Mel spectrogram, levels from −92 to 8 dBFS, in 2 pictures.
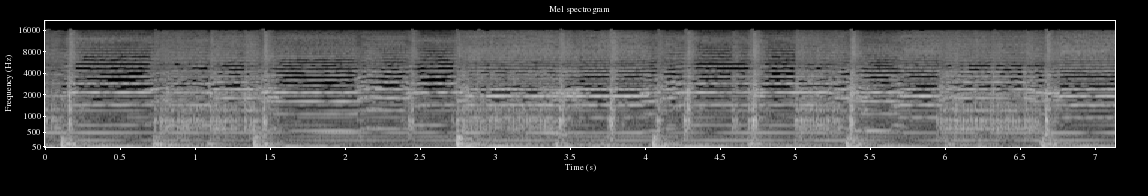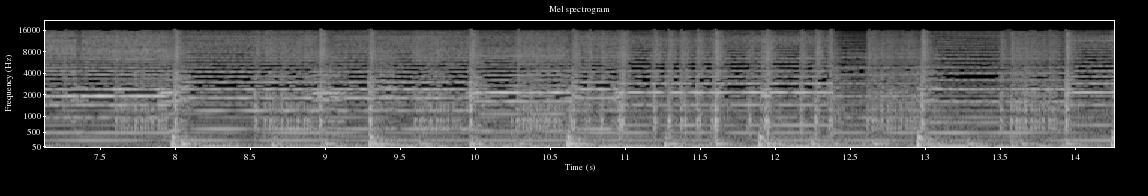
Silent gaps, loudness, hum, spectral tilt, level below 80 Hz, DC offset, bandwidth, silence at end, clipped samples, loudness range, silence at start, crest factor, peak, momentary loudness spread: none; -19 LUFS; none; -2.5 dB/octave; -34 dBFS; under 0.1%; 17 kHz; 0 s; under 0.1%; 1 LU; 0 s; 20 dB; -2 dBFS; 5 LU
